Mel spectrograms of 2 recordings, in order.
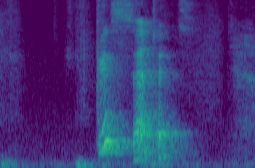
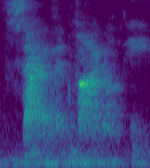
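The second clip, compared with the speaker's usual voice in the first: hushed whisper for a silent letter; 13 dB quieter than usual. Shown as a demonstration. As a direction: whisper it as an aside.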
